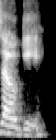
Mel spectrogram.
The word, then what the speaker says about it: Zoghi: My last name is Zoghi.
